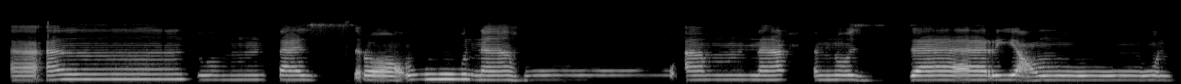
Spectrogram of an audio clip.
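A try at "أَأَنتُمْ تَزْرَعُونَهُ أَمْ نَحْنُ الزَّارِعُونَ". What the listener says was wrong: Ya, di huruf ain ya, baik lagi. Aun. Iya, ain ya.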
